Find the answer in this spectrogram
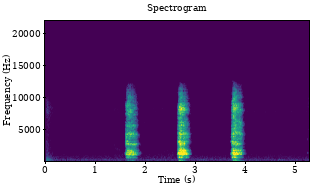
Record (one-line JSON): {"exhalation_length": "5.3 s", "exhalation_amplitude": 16260, "exhalation_signal_mean_std_ratio": 0.27, "survey_phase": "beta (2021-08-13 to 2022-03-07)", "age": "65+", "gender": "Female", "wearing_mask": "No", "symptom_none": true, "smoker_status": "Ex-smoker", "respiratory_condition_asthma": false, "respiratory_condition_other": false, "recruitment_source": "REACT", "submission_delay": "0 days", "covid_test_result": "Negative", "covid_test_method": "RT-qPCR", "influenza_a_test_result": "Negative", "influenza_b_test_result": "Negative"}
